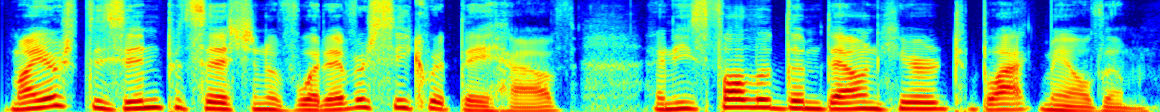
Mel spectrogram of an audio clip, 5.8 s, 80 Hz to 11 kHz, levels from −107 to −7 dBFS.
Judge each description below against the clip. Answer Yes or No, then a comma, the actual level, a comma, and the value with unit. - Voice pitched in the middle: Yes, medium, 170 Hz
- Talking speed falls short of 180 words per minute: No, average, 185 wpm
